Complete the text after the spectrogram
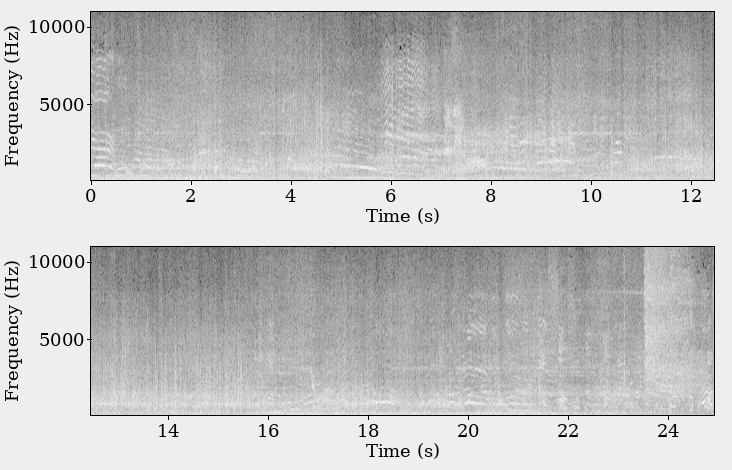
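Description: A ride's machinery rumbles and whirs steadily.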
